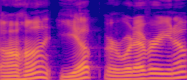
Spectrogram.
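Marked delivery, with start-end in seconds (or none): 0.0-1.1 put-on low, easy, folksy good-old-boy Southern drawl. Chatting with Southern Lake people, the speaker puts on a Hank Hill folksy drawl. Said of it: "Like a very like Hank Hill sort of like".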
